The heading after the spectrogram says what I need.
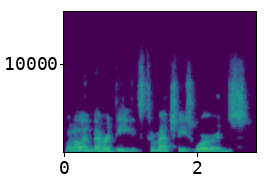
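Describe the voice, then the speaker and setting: A noble warrior prince, played by a man, defiant and formal. He declaims in Shakespearean stage manner in a voice of average male pitch. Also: lively intonation, unhurried, natural voice. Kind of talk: theatrical Shakespearean stage acting.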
